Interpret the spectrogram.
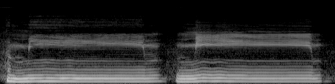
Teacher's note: दोनों होठों के सूखे वाले हिस्से मिलने से मीम अदा हो रहा है · मीम दोनों होंठों की खुश्की के हिस्से से अदा होता है, यानी दोनों होंठों के जो ड्राई वाले सूखे वाले हिस्से हैं उन दोनों हिस्सों के मिलने से मीम अदा होता है।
